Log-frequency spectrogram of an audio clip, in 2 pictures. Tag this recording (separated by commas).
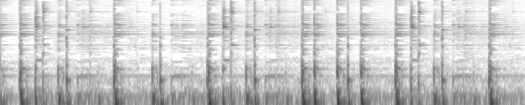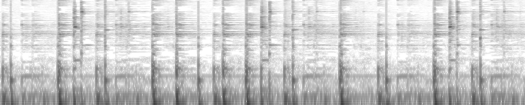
Music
